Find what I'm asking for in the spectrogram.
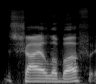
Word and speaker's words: Shia LaBeouf: Shia LaBeouf in the yeah yeah.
